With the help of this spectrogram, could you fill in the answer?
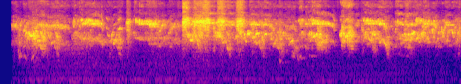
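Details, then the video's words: Budgerigars chattering while being given beetroot as part of their diet: a dense, continuous stream of high, scratchy warbles and chirps from several birds, with brief louder squawky bursts, in an indoor setting. "BUDGIES SOUNDS"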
